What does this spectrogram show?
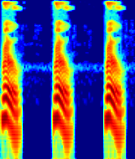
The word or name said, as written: roo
